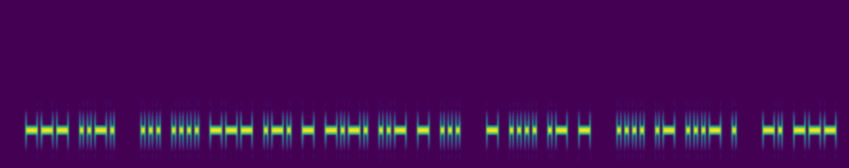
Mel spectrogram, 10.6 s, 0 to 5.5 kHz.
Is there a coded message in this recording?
Yes: Morse code from 0.3 to 10.5 s, heard as a keyed tone, about 25 wpm, 600 Hz. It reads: OF SHORTCUTS THAT HAVE NO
